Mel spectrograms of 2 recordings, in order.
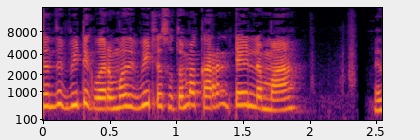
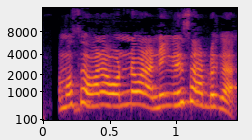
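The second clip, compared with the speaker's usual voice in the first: high-pitched sulky protest; storming off in a huff; huffy refusal; 5 semitones higher than usual. Acted. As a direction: refuse in a raised, offended pitch. Daughter storms off refusing snack.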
